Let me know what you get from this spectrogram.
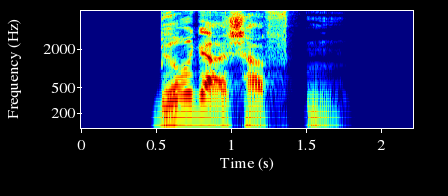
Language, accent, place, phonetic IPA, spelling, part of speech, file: German, Germany, Berlin, [ˈbʏʁɡɐʃaftn̩], Bürgerschaften, noun, De-Bürgerschaften.ogg
- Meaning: plural of Bürgerschaft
